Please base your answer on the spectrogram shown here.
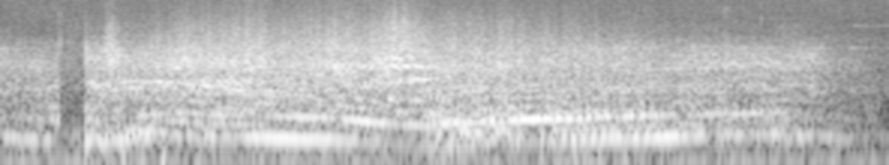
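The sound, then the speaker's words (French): A car engine roars loudly, its pitch climbing as it accelerates, then the sound fades slightly as the vehicle pulls away. No one speaks. “Et lorsque la voiture dépasse Julien,”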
